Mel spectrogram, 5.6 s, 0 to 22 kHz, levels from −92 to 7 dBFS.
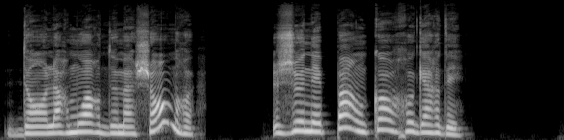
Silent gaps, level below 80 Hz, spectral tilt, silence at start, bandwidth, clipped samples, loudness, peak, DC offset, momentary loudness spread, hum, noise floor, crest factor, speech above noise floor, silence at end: none; -60 dBFS; -5 dB/octave; 0.05 s; 15.5 kHz; under 0.1%; -17 LUFS; -4 dBFS; under 0.1%; 7 LU; none; -85 dBFS; 14 dB; 69 dB; 1.05 s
